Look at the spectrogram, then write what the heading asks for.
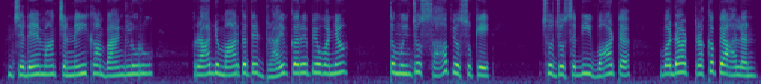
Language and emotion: Sindhi, fearful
